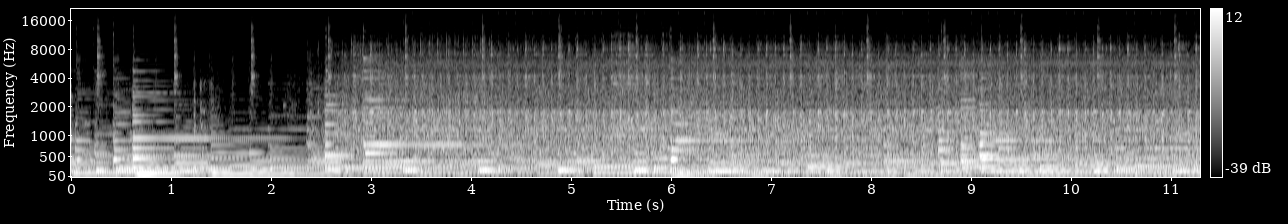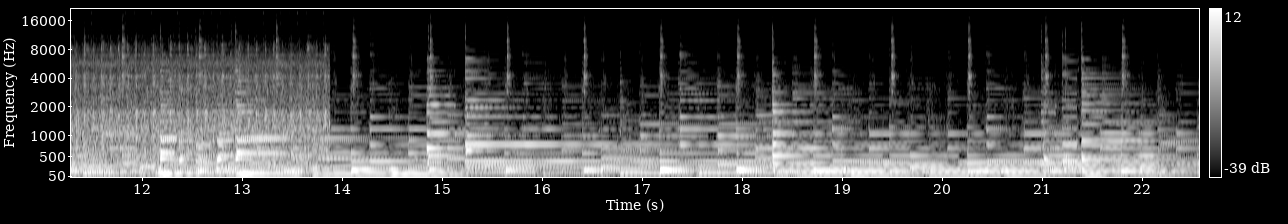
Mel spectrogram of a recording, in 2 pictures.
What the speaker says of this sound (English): now we're actually gonna get to sewing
